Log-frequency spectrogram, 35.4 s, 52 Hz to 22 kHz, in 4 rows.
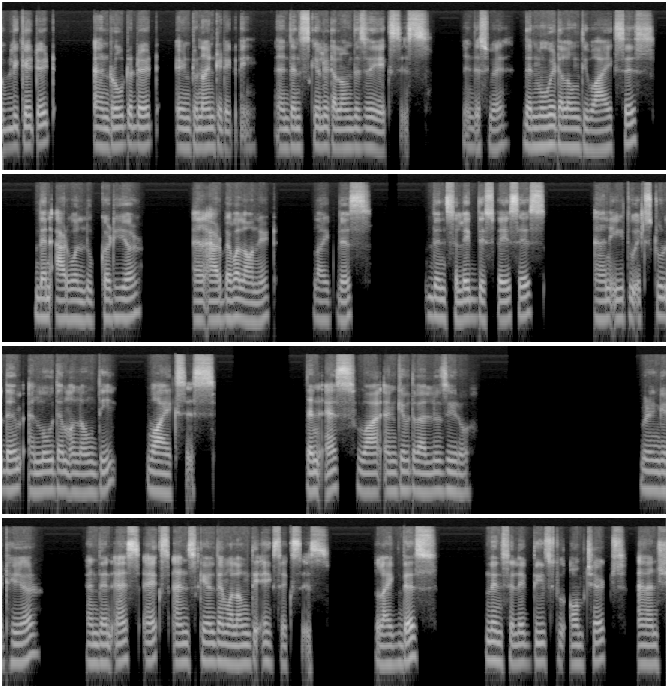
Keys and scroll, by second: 1.7 r, 3.6 s, 4.0 z, 9.3 Tab, 9.9 ctrl+r, 11.2 ctrl+b, 14.1 3, 17.5 e, 21.5 Escape, 21.9 s, 22.5 y, 23.3 0, 27.9 s, 28.4 x.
